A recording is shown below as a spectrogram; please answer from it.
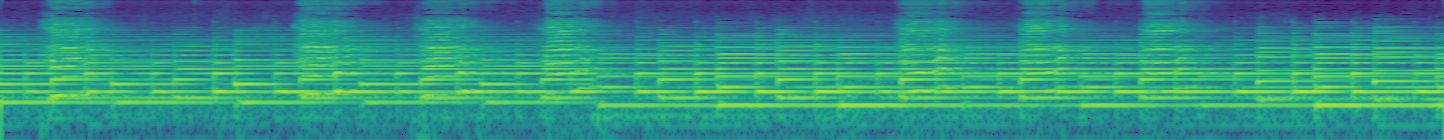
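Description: Music: a grand piano playing sustained chords, with a woman singing over it in short phrases.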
